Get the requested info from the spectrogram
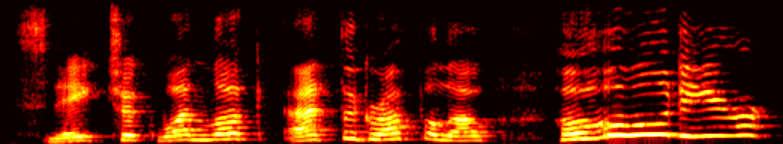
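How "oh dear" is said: high, loud mock fright; startled little cry, pitched up; alarmed. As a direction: yelp it in storybook dismay. Snake frightened by the Gruffalo.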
